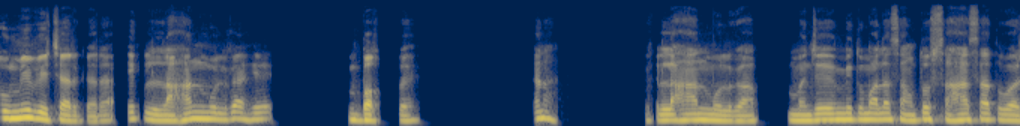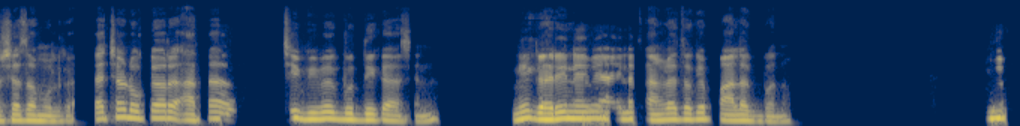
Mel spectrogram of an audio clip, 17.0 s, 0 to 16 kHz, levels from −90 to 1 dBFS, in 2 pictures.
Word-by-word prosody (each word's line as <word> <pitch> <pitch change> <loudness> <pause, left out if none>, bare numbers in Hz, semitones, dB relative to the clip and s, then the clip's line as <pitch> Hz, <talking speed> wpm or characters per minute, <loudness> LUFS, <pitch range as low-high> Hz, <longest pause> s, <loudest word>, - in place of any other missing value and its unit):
तुम्ही 165 +2 +7
विचार 130 -7 +3
करा, 110 +3 -6
एक 155 - -3
लहान 125 +3 +2
मुलगा 150 0 +1
हे 145 +3 -3 0.8
बघतोय. 120 -2 0 1.0
है - - 0
ना. 160 -4 0 0.9
लहान 125 +1 +2
मुलगा. 115 -3 +1 0.3
म्हणजे 125 +3 +3
मी 140 0 +4
तुम्हाला 140 0 +2
सांगतो 135 0 -1
6-7 130 +2 -1
वर्षाचा 120 0 +1
मुलगा. 110 -1 -3 0.2
त्याच्या 155 +6 -1
डोक्यावर 165 -1 0
आताची 140 +5 -5
विवेकबुद्धी 140 -3 +2
काय 125 -1 -2
असेल, 110 +1 -7 0.7
मी 160 +4 +3
घरी 145 0 +6
नेहमी 160 0 +3
आईला 150 -1 -1
सांगायचो 135 +2 0
की 145 - +1
पालक 120 -2 0
बनव. 100 0 -7 1.7
हं. 165 +1 +4
135 Hz, 120 wpm, -21 LUFS, 120-150 Hz, 1.7 s, तुम्ही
